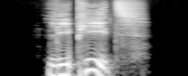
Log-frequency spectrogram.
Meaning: genitive singular of Lipid
- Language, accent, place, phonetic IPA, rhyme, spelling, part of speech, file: German, Germany, Berlin, [liˈpiːt͡s], -iːt͡s, Lipids, noun, De-Lipids.ogg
